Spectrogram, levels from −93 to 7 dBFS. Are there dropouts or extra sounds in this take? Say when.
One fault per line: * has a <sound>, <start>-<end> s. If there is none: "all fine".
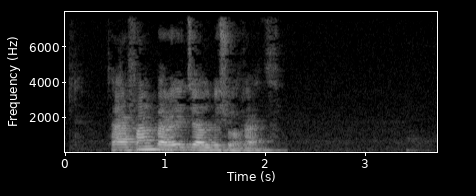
all fine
